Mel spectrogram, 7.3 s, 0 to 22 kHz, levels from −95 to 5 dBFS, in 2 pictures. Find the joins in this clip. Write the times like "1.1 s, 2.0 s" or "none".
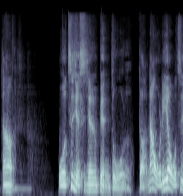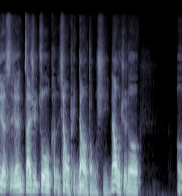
none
